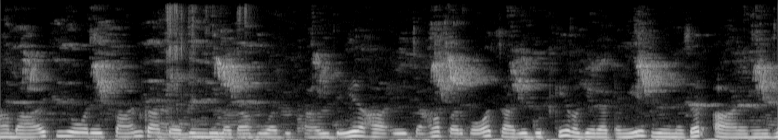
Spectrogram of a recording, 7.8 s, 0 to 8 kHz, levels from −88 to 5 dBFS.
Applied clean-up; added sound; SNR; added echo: classical method log-MMSE.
